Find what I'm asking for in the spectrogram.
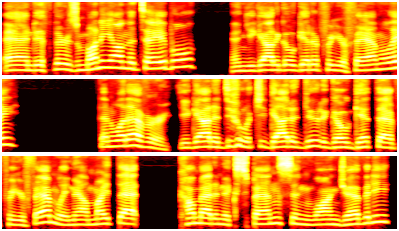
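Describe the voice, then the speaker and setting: A man being interviewed as a fitness coach, answering earnestly and thinking aloud in measured phrases. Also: a little high, darkish tone, smooth, no room sound, clean studio sound.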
